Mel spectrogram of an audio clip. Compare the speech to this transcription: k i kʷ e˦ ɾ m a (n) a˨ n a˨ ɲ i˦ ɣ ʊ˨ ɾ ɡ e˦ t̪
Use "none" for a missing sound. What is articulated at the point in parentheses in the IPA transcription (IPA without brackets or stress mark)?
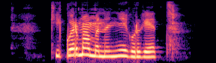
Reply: m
